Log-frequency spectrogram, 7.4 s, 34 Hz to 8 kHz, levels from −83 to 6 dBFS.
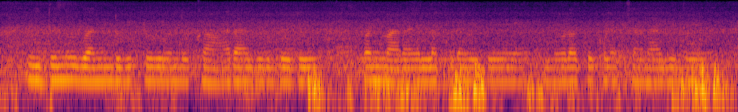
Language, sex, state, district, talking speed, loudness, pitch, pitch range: Kannada, female, Karnataka, Mysore, 95 wpm, -20 LUFS, 150 Hz, 145-155 Hz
